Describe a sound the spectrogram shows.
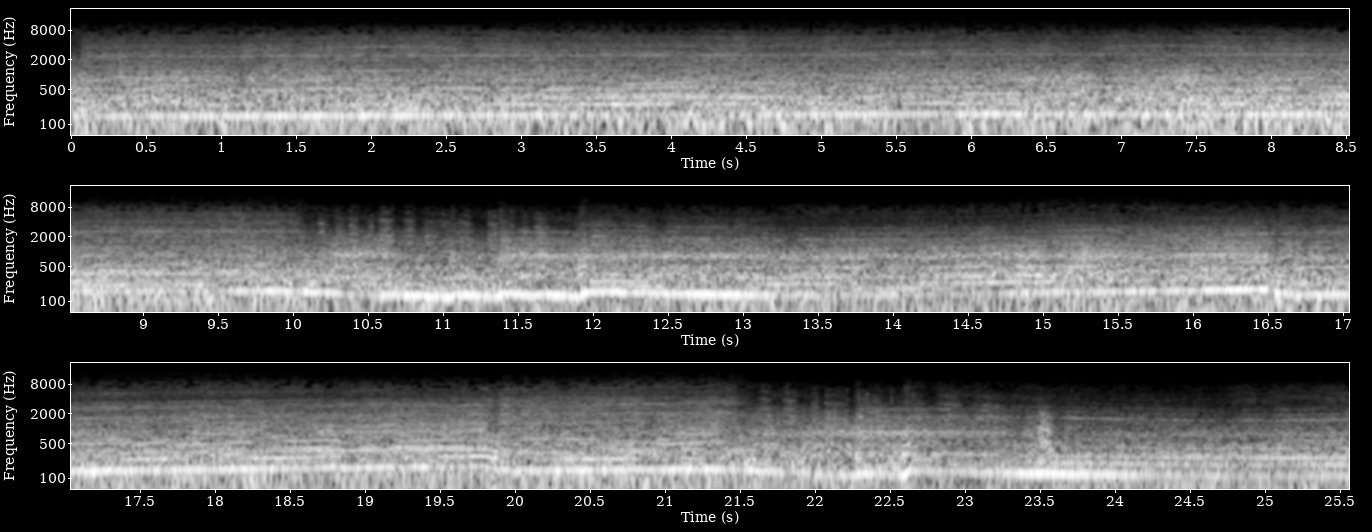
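A racing car engine roars loudly at high revs, shifting gears as it speeds up and slows down.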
